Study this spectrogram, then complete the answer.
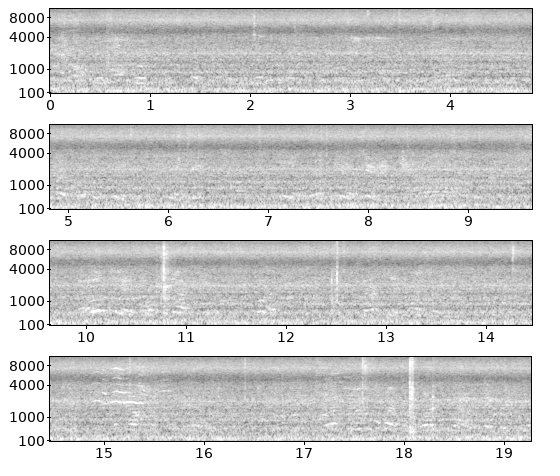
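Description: Squid sizzles on a hot grill.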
